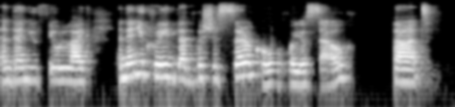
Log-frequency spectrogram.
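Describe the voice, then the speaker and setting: This is a woman with a Polish accent. Her pitch sits in the middle range. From Poland. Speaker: podcast guest. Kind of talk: interview conversation. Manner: halting, many fillers.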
